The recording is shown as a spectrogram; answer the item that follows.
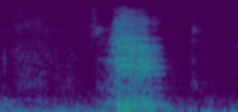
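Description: Near silence, broken about a second in by one faint, short breath from the narrator, drawn in before the next sentence.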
